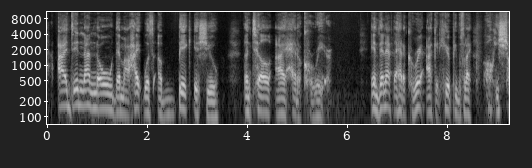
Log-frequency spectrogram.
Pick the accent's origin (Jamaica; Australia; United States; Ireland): United States; Fort Worth, Texas; I'm from Fort Worth.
